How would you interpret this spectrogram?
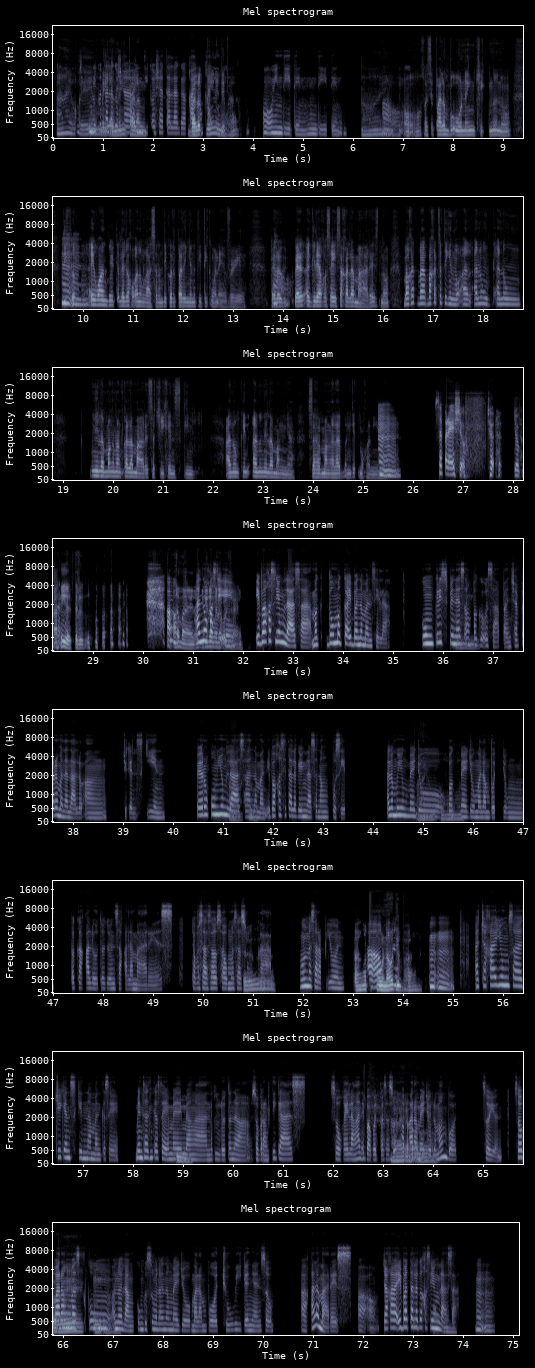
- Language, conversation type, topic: Filipino, podcast, Ano ang paborito mong alaala tungkol sa pagkaing kalye?
- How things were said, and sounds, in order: chuckle; laugh; gasp; unintelligible speech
